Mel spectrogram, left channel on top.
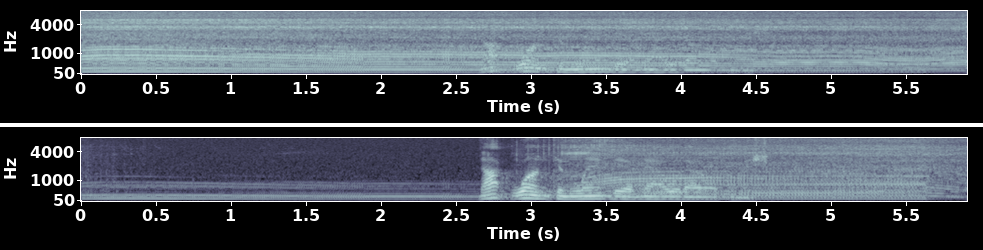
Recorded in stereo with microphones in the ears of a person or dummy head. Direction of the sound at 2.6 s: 40° right (ahead or behind).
